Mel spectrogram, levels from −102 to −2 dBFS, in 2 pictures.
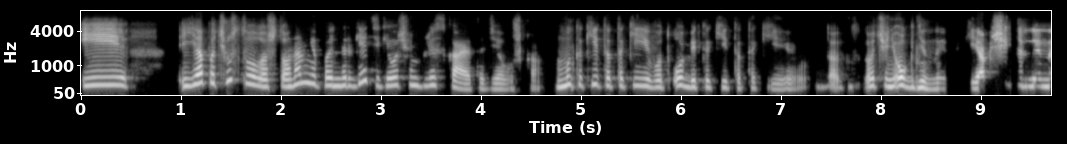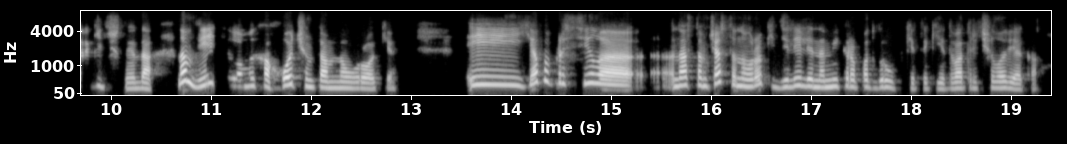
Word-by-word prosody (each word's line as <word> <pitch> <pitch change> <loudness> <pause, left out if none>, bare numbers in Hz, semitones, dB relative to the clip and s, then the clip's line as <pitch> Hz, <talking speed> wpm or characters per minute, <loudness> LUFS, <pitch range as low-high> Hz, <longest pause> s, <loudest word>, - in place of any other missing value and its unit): И 250 +1 0 0.5
я 255 +8 +4
почувствовала, 300 - -2
что 210 - -3
она 275 +7 0
мне 310 -2 -3
по 245 - -1
энергетике 235 - -4
очень 250 0 -5
близка, 240 -8 -2
эта 150 +1 -15
девушка. 150 -1 -13
Мы 230 +7 -2
какие-то 255 -1 -7
такие 230 -1 -6
вот, 200 0 -7
обе 215 -5 -1
какие-то 185 -4 -12
такие 150 -3 -15
вот, - - -20
да, 195 -1 -10 0.2
очень 225 -1 -2
огненные, 185 -10 +1 0.2
такие 175 +1 +1
общительные, 220 +2 -2
энергичные, 215 -7 -6
да. 165 -2 +4 0.2
Нам 345 -4 +9
весело, 230 -2 0
мы 230 +1 -5
хохочем 220 0 +4
там 185 -2 +3
на 175 0 0
уроке. 160 -2 -2 0.7
И 265 -1 +2
я 330 - +6
попросила 300 - +5 0.3
нас 245 +2 +5
там 245 -2 -1
часто 325 +7 +3
на 225 -3 +1
уроке 215 -2 -2
делили 220 +4 -1
на 195 -2 0
микро-подгруппки, 200 -5 -4
такие 160 0 -11
2-3 170 +3 -3
человека. 180 -5 -5
220 Hz, 150 wpm, -24 LUFS, 180-250 Hz, 0.7 s, Нам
